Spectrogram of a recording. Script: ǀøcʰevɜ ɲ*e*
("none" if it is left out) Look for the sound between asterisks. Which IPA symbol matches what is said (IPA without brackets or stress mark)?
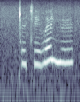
ø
